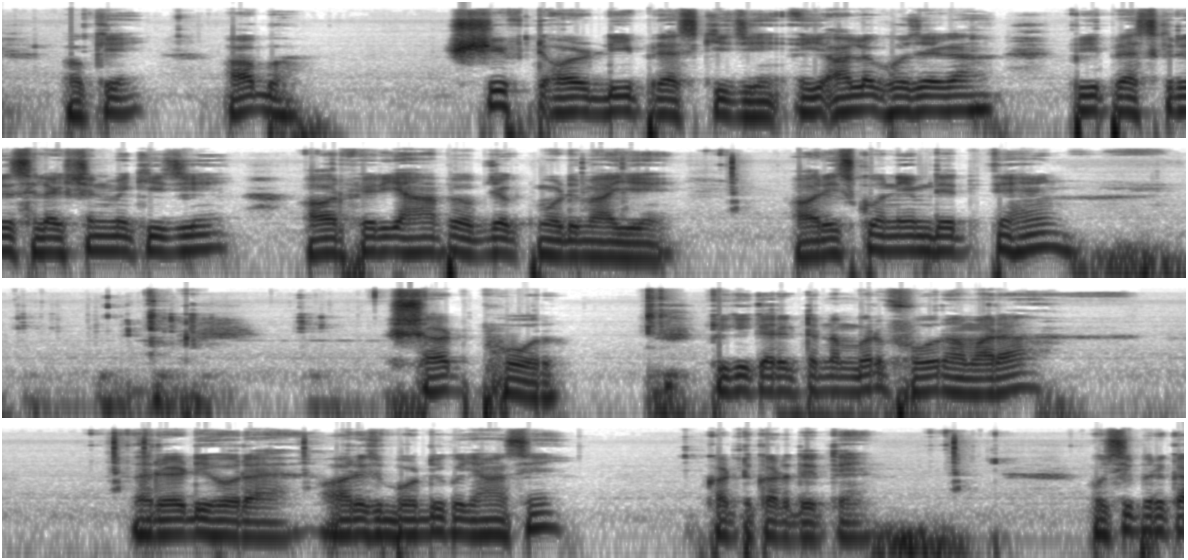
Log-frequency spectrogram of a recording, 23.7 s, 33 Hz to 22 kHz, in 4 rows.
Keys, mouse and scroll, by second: 0.0 KP_1, 2.7 shift+d, 6.9 Tab, 7.5 click, 8.7 click, 9.0-12.1 drag, 18.3 click, 18.5-21.6 drag, 23.3 click.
